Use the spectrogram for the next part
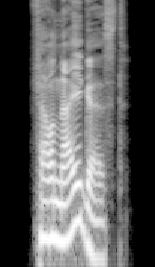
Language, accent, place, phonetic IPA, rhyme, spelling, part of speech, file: German, Germany, Berlin, [fɛɐ̯ˈnaɪ̯ɡəst], -aɪ̯ɡəst, verneigest, verb, De-verneigest.ogg
- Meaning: second-person singular subjunctive I of verneigen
